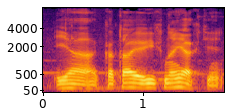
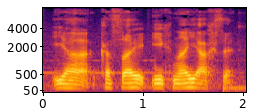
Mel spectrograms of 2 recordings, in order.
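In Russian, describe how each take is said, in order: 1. Глагол произносится с отчётливым звуком t. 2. Глагол произносится со звуком s. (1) "пояснил турок" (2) "но вышло"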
